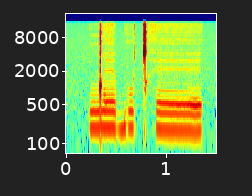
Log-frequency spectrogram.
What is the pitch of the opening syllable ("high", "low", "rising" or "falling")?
low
